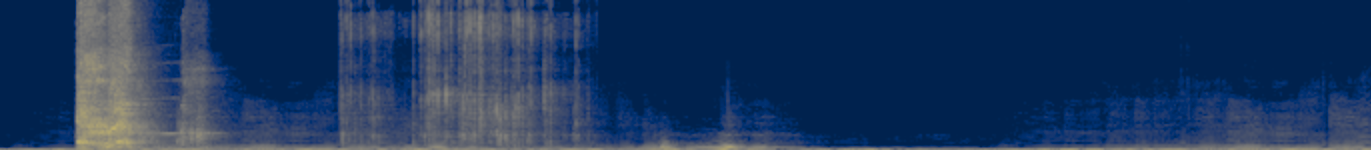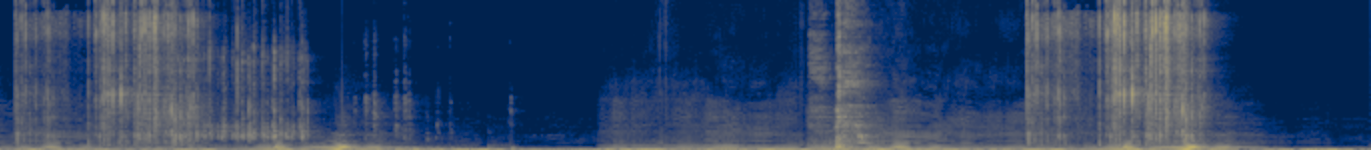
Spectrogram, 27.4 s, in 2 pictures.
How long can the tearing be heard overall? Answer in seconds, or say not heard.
6 s.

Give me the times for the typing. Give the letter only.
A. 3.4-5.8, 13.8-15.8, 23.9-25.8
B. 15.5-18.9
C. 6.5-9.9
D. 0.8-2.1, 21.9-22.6
B.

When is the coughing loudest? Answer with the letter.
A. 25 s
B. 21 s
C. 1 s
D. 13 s
C.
